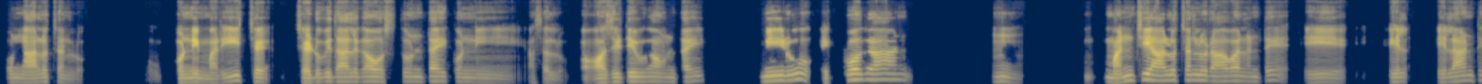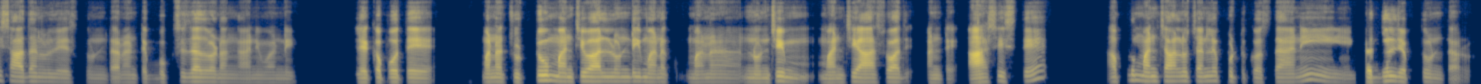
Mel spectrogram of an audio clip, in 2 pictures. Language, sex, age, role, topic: Telugu, male, 20-24, host, నువ్వు ఒక ఆలోచనను ఎలా సృష్టించి దాన్ని ఎలా పెంపొందిస్తావు?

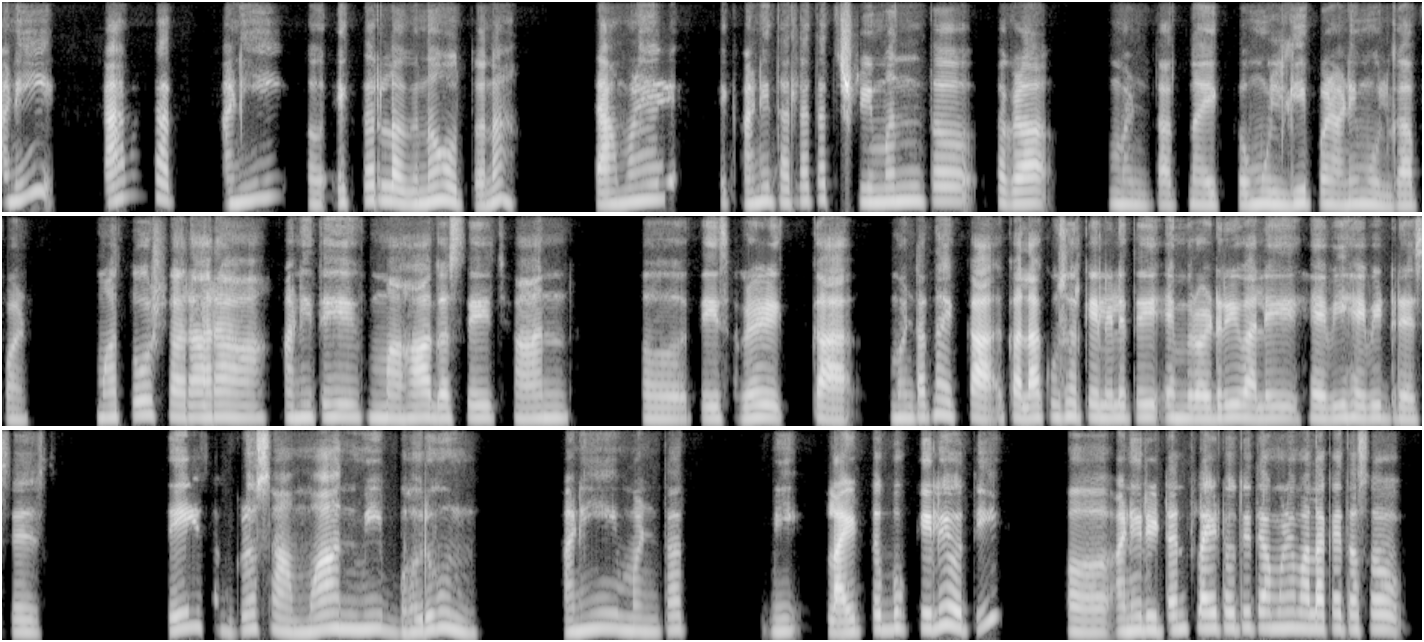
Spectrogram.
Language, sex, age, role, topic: Marathi, female, 40-44, guest, प्रवासामुळे तुमचा स्वावलंबीपणा कसा वाढला?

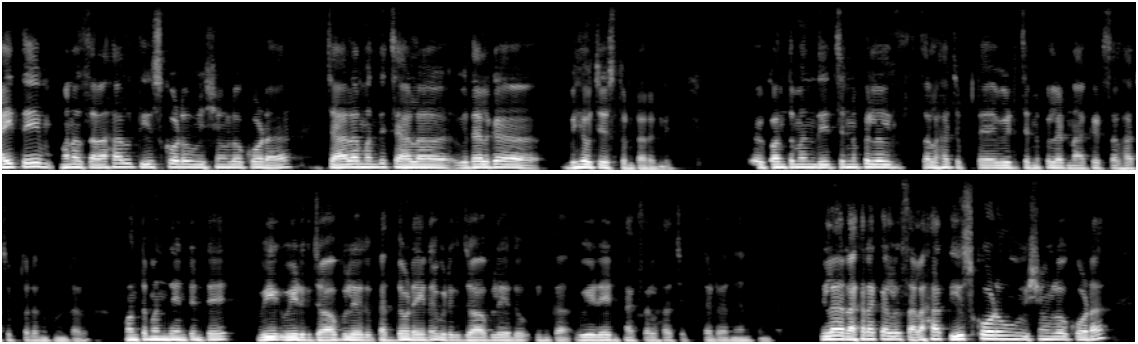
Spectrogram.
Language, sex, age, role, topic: Telugu, male, 35-39, host, మీరు కొన్నిసార్లు ఇతరుల సలహాను ఎందుకు తిరస్కరిస్తారు?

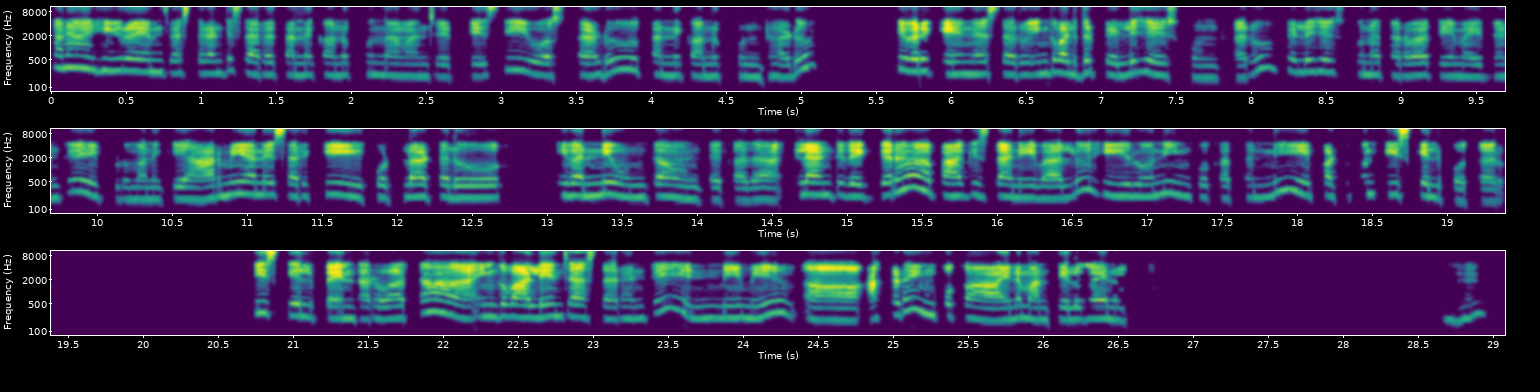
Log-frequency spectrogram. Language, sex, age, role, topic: Telugu, female, 30-34, guest, సినీ కథల్లో లింగ పాత్రల ప్రదర్శనపై నీ అభిప్రాయం ఏమిటి?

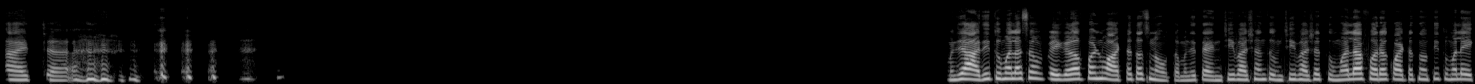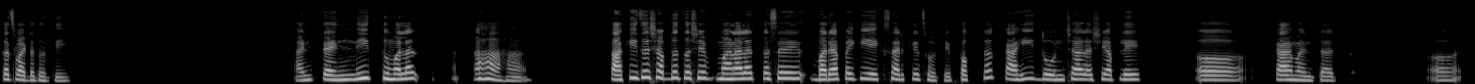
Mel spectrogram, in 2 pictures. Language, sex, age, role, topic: Marathi, female, 35-39, host, शहरात आल्यावर तुमची भाषा कशी बदलली?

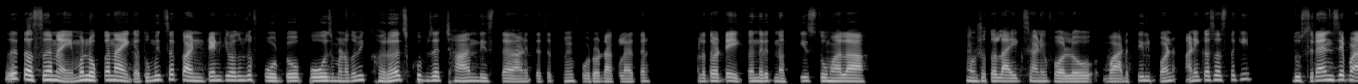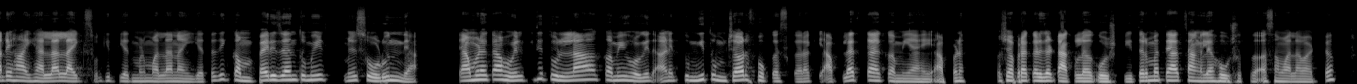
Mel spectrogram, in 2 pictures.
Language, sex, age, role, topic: Marathi, female, 30-34, guest, सामाजिक माध्यमांवरच्या पसंती आणि अनुयायांच्या संख्येमुळे तुमचे आत्ममूल्य बदलते का?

